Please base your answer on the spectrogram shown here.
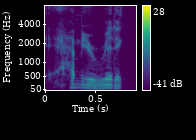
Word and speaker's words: Hammurabi: What you're saying is that, of course, there's resonance with the Hammurabic code, right?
